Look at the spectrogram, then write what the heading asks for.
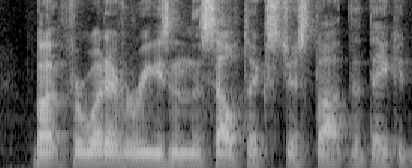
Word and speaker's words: Celtics: should be it should be the Celtics like cake not Celtics like Circle right it that that's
